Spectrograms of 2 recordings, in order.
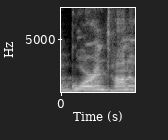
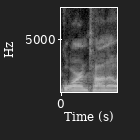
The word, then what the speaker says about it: Guarantano: so uh Jared uh Jared guarantano I think is how you pronounce his last name so there's been a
